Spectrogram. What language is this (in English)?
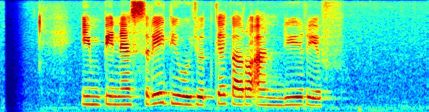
Javanese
